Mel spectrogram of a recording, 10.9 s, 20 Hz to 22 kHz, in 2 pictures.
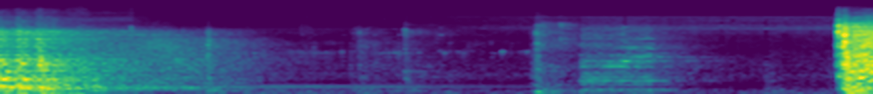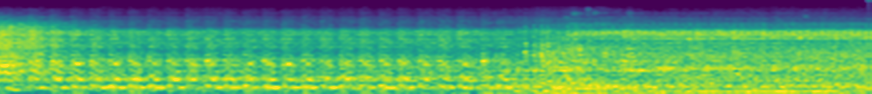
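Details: New Holland T8020 tractor with a Cummins 8.3 L diesel, first start after fitting new Bosch injectors: quiet at first, then cranks and catches cleanly at once into a steady, even diesel idle with no miss or knock; normal.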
